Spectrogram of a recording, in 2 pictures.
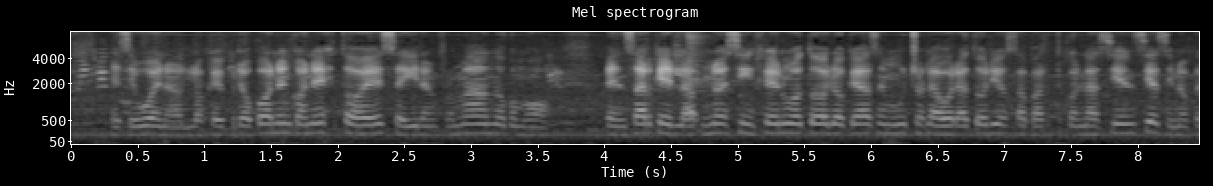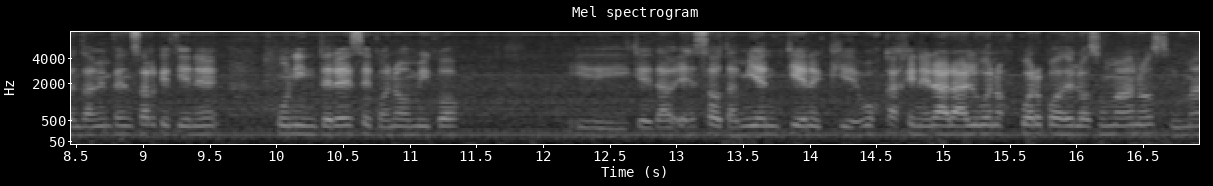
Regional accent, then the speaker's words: Argentina; Nosotras somos de Argentina

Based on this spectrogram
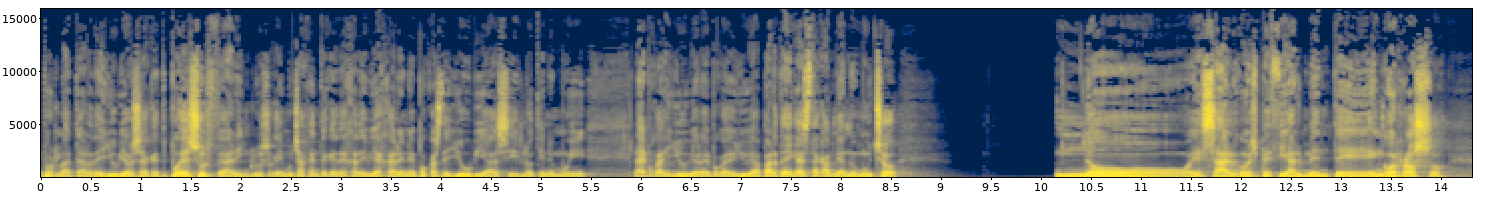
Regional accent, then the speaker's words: Spain; soy español, pero lo tengo un poco dividido casi ya, ¿eh? Entre España y Costa Rica me siento un poco tico.

